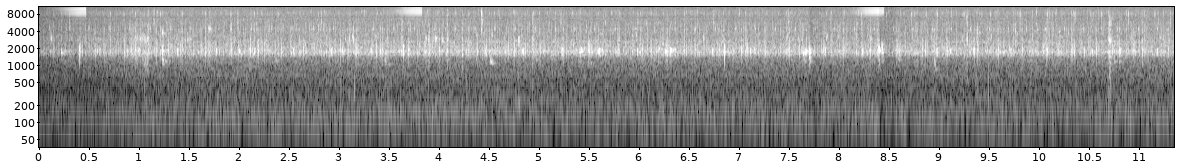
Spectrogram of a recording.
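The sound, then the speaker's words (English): Steady underwater crackling and fizzing, like frying, recorded with hydrophones underneath the water at the old quay on a meander of the River Ure, with a persistent high hiss and scattered clicks and pops throughout; a dense texture with no voices. “This is a recording taken using hydrophones uh, underneath the water at the old quay on the meander of the River Ure.”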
